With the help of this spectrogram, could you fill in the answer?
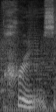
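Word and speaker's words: krewes: is put on by what we call cruise and that's spelled k-r-e-w-e-s now every single parade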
